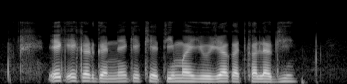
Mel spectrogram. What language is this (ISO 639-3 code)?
hne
